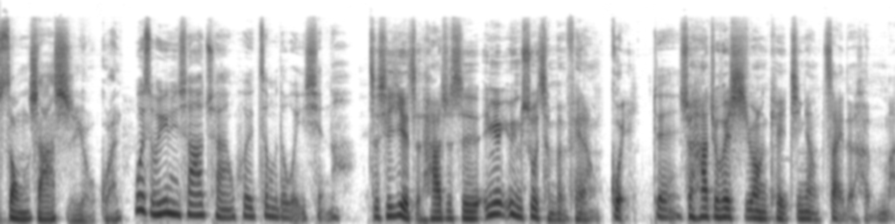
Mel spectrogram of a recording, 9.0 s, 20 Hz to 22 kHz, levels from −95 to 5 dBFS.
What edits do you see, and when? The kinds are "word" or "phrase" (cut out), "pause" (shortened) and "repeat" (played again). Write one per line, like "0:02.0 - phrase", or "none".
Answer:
0:03.6 - pause
0:06.0 - pause

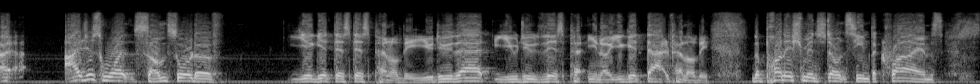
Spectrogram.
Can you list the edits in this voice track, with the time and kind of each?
0:02.9 - phrase
0:03.5 - repeat
0:08.3 - word
0:08.7 - phrase

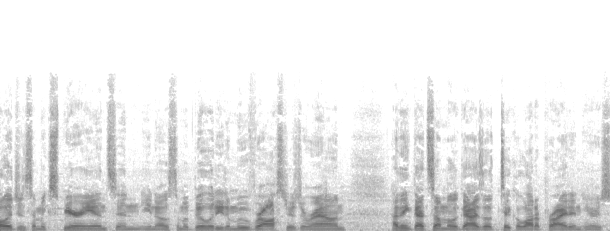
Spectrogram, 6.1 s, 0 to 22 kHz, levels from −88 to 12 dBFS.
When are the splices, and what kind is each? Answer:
none

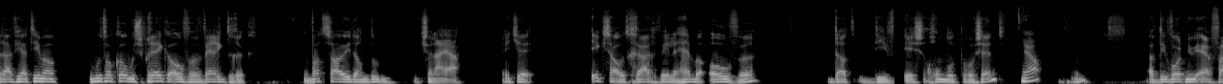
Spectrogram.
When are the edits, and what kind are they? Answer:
0:08.9 - word

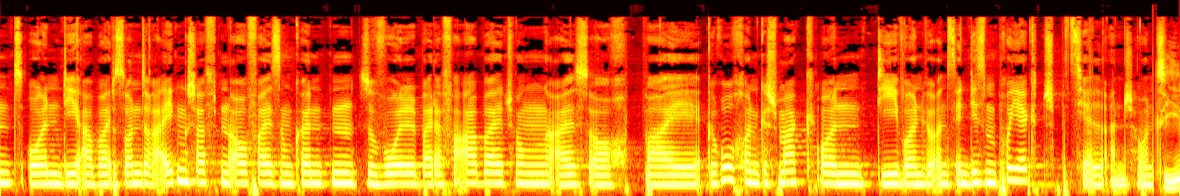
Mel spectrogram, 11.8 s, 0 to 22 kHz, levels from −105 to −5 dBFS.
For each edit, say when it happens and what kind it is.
0:09.5 - word
0:10.4 - word

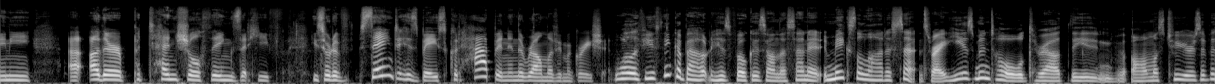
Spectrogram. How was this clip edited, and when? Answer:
none

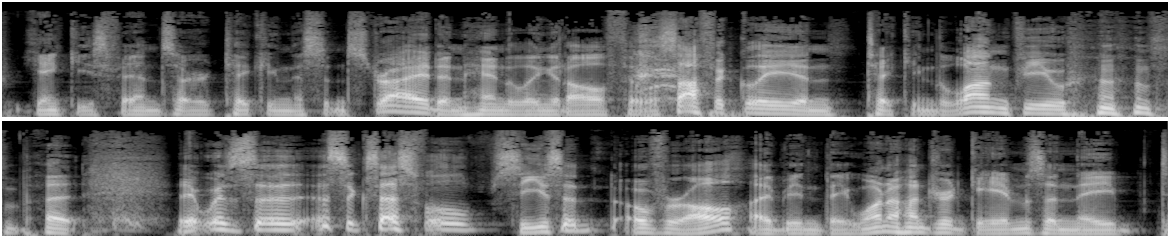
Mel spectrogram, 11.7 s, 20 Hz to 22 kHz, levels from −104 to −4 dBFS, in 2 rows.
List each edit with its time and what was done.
none

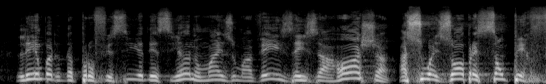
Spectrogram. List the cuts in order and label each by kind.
0:03.9 - pause

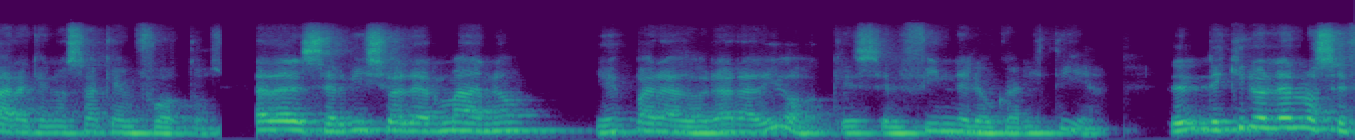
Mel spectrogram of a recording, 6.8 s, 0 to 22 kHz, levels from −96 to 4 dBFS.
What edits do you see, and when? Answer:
0:01.3 - phrase

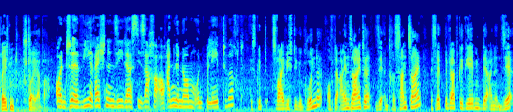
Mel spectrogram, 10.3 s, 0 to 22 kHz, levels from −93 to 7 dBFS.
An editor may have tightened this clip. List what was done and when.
0:01.0 - pause
0:03.3 - word
0:07.5 - phrase
0:08.7 - phrase

